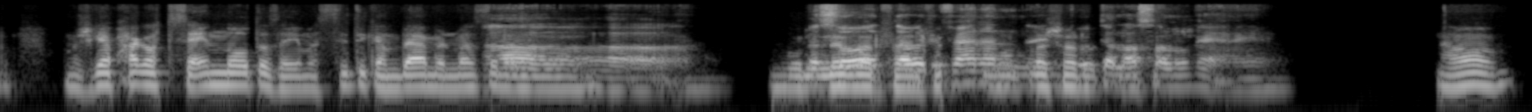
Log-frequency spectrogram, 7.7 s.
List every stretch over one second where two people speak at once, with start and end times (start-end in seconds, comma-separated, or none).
4.0-6.1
